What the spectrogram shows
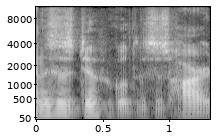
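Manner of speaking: plain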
